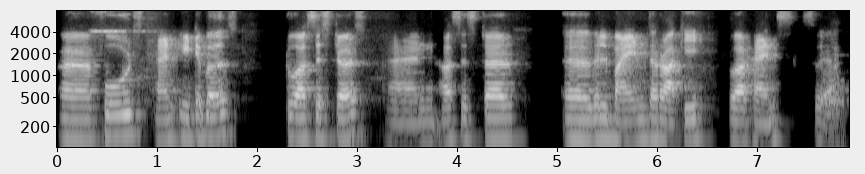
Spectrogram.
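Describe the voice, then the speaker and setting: Halting young Indian man, roomy sound. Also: mid-range voice, little pitch movement, fairly bright tone. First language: Hindi. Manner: halting, many fillers, searches for words. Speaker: English learner. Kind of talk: casual conversation practice. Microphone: video call.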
